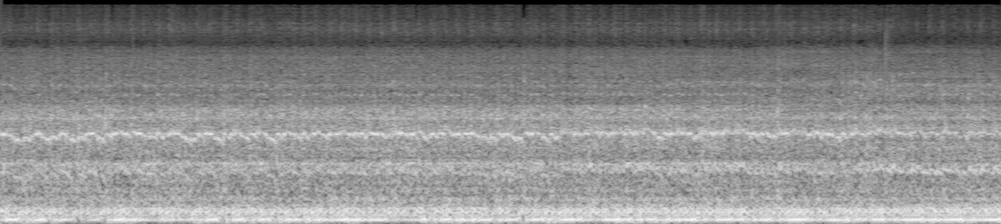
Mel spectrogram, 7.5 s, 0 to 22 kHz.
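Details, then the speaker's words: 2001 Honda CBR600 F4i four-cylinder at startup and idle: light clicking mixed into the engine note, cause unknown. Owner also reports occasional knocks when accelerating from neutral into first gear. "Alright, so this is the startup for the 2001 F4i. You can hear the clicking noises as it starts up, I believe."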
